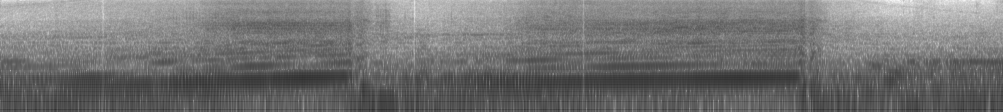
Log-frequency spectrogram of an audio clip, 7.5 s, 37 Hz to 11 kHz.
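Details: Modified ~500HP Subaru STI after cylinder 2 misfire fixed, suspected opened spark plug gap, full-throttle pull: strong smooth pull, pitch climbing steadily, no stumbles or pops; normal acceleration.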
